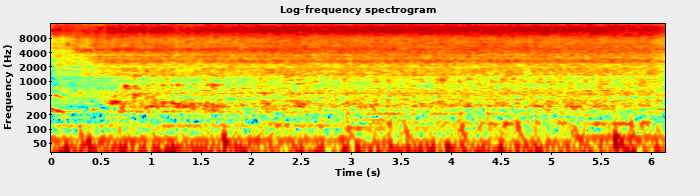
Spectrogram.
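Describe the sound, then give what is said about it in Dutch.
A water tap runs in a steady, continuous gush for several seconds, fairly loud, with no pauses and no voices. “Een waterkraan.”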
